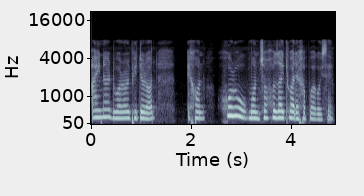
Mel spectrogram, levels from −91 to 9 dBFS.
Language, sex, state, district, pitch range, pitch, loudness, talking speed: Assamese, female, Assam, Kamrup Metropolitan, 215-245 Hz, 225 Hz, -16 LUFS, 135 wpm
